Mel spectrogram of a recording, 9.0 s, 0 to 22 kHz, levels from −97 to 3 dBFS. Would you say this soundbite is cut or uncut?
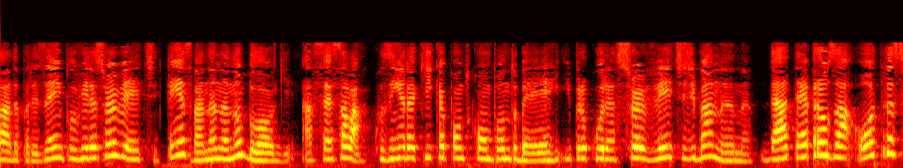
cut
